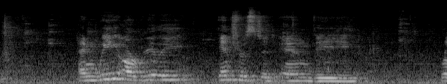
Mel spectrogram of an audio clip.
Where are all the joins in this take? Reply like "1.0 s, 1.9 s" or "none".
2.0 s

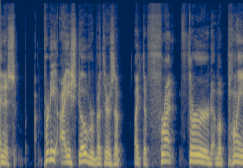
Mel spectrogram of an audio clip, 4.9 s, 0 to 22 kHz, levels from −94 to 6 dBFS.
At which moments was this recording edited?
2.5 s

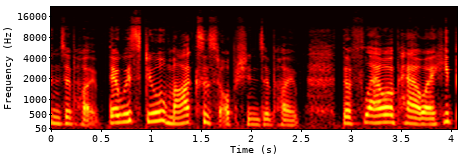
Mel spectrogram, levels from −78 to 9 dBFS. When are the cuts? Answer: 2.6 s

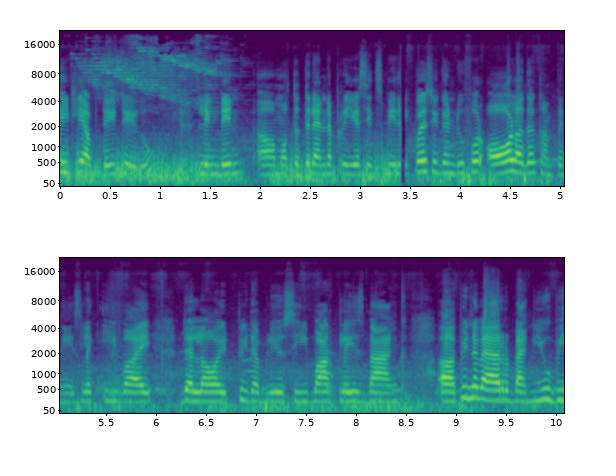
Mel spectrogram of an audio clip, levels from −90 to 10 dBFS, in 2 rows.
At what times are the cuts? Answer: 3.5 s

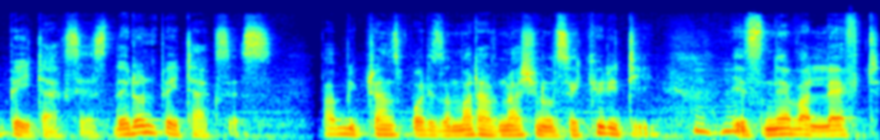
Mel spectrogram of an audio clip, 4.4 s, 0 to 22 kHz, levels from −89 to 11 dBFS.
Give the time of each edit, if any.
1.6 s

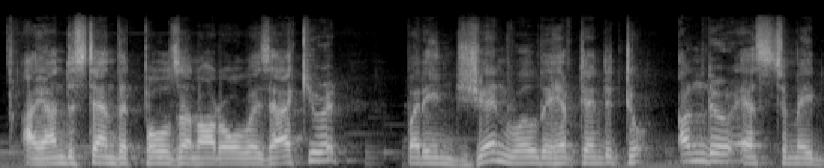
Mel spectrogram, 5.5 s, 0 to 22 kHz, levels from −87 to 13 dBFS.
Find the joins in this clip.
0.9 s

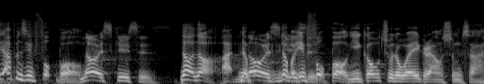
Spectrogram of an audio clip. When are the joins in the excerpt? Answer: none

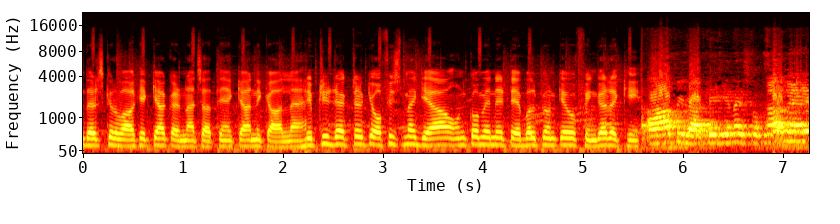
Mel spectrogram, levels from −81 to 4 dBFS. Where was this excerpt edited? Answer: 2.2 s, 5.5 s

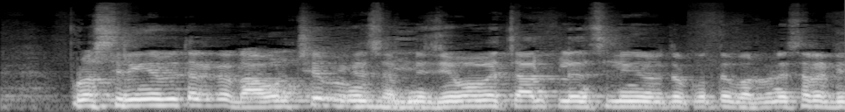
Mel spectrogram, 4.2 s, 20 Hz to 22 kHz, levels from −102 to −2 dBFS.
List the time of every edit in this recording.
1.9 s

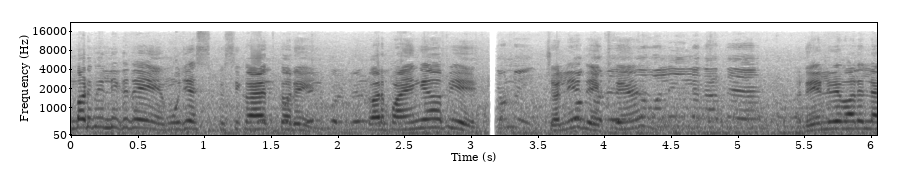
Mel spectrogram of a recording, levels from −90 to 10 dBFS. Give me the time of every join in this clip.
3.1 s

